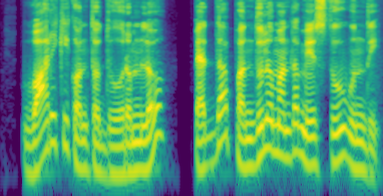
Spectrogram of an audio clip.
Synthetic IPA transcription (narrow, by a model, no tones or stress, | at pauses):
ʋaːɾikikont̪ɐd̪uːɾɐmlo̞ː | pɛd̪ːɐpɐnd̪ulɐmɐnd̪ɐmeːst̪uːund̪i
